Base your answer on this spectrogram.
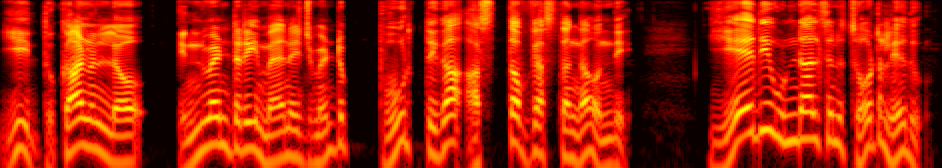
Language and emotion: Telugu, disgusted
